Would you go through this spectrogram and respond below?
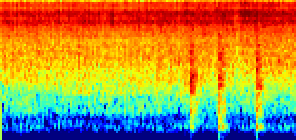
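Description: Food sizzles steadily in a very hot skillet on a stovetop, a constant bright hiss, with a few quick scraping stirs toward the end, close up and without talk.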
